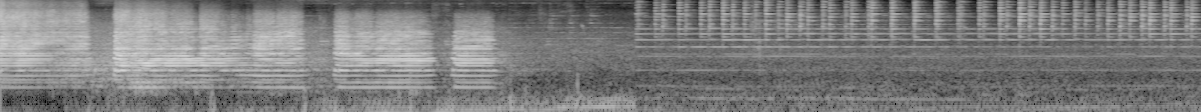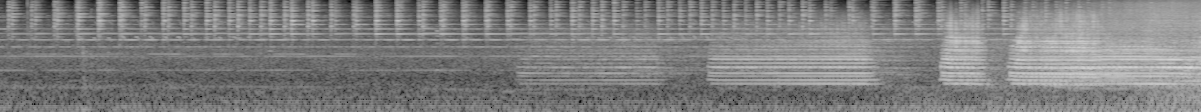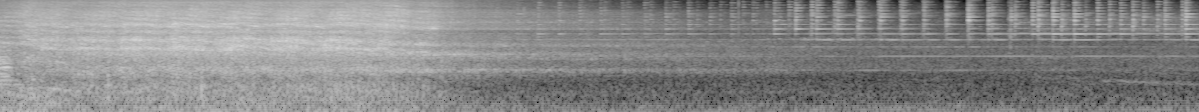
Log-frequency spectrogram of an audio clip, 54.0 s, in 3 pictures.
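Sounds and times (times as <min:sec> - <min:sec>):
railroad crossing bell ringing: 0:00.0 - 0:07.5, 0:08.4 - 0:54.0
train horn blasts: 0:00.0 - 0:07.7, 0:25.7 - 0:36.8
train cars rushing past: 0:00.0 - 0:54.0.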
